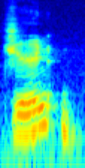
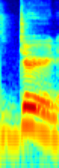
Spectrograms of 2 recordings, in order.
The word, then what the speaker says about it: Dune: my my June readers June Dune Dune it's not it's Dune it's not June but it is kind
